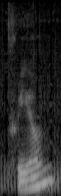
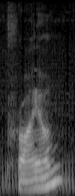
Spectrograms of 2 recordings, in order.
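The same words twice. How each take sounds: First: "Prion" as PREE-on, rising; alternative pronunciation. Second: "Prion" as PRY-on, questioning rise; alternative pronunciation. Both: Shown as a demonstration. Tries two readings of word.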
